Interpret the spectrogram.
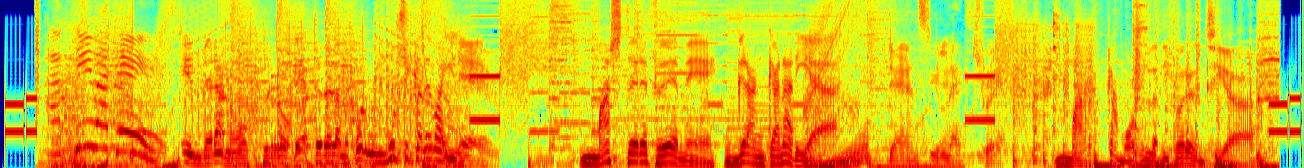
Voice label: jingle; master fm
